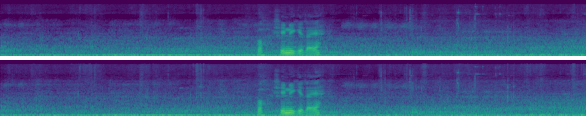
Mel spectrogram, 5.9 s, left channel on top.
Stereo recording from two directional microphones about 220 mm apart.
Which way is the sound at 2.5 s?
Centre (ahead or behind).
